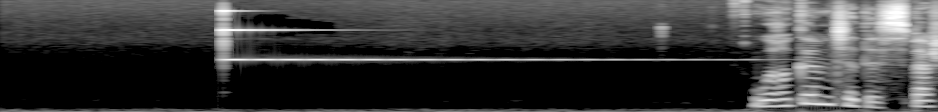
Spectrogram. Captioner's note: bell rings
